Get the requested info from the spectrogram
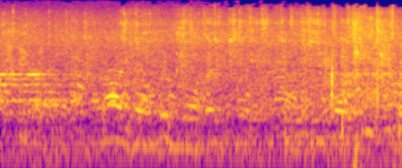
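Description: Hoofbeats of a trotting harness horse drawing a sulky over grass, with faint voices in the background.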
